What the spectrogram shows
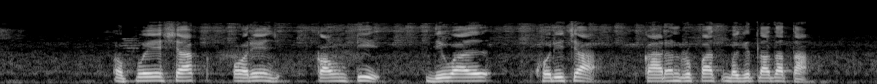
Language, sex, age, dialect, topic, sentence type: Marathi, female, 25-30, Southern Konkan, banking, statement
